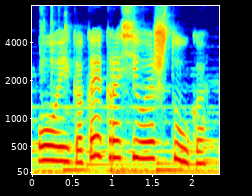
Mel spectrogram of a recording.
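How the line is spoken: Exclaiming. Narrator (Russian): воскликнула Фрекин Снорк

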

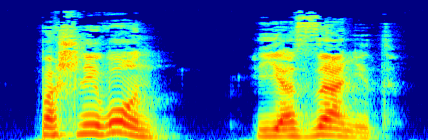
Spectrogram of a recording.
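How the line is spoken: Barked. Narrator (Russian): рявкнул Дима

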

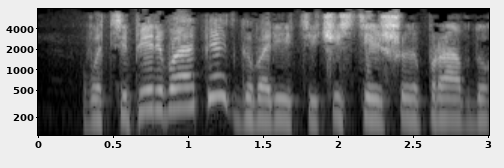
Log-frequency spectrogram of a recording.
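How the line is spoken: Snorting. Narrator (Russian): хмыкнул Сварог

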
